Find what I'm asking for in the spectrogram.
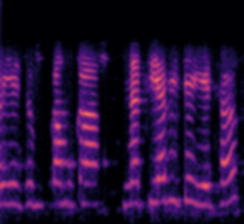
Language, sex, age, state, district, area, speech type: Hindi, female, 45-60, Uttar Pradesh, Azamgarh, rural, conversation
